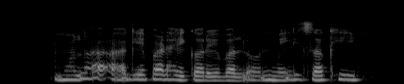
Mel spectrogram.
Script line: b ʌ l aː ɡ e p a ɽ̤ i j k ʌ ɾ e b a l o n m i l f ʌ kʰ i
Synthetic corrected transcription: m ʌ l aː ɡ e p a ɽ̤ a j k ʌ ɾ e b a l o n m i l s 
